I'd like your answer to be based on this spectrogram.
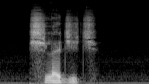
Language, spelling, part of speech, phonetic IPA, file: Polish, śledzić, verb, [ˈɕlɛd͡ʑit͡ɕ], Pl-śledzić.ogg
